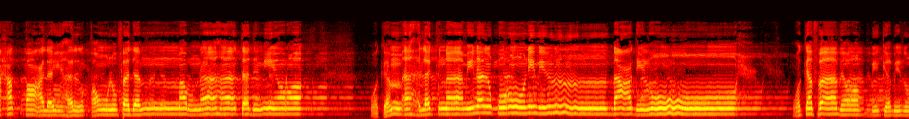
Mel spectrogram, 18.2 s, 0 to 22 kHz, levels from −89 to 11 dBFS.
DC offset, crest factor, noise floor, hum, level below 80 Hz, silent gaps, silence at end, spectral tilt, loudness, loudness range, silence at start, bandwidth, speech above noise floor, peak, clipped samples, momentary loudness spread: under 0.1%; 16 dB; -44 dBFS; none; -66 dBFS; none; 0 s; -5.5 dB/octave; -19 LUFS; 5 LU; 0 s; 10.5 kHz; 26 dB; -4 dBFS; under 0.1%; 11 LU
